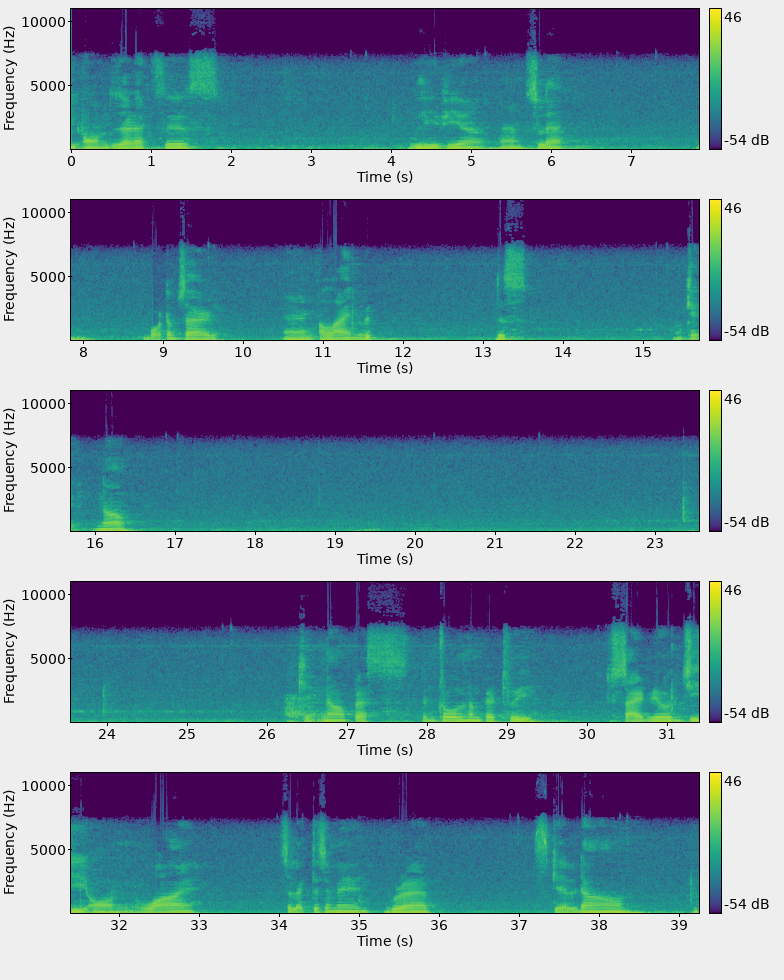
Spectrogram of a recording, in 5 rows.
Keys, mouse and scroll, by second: 4.8-5.1 scroll down 2, 5.1 click, 6.9 click, 16.9 click, 22.0-23.3 scroll up 5, 23.3 g, 26.4-26.8 scroll, 26.8 Tab, 27.5 KP_3, 28.8 ctrl+KP_3, 30.2 click, 31.0 g, 34.9 g, 37.2 s, 39.0 g.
